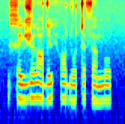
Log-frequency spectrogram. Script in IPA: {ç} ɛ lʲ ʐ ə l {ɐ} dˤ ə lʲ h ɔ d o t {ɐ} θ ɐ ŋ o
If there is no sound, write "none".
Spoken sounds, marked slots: x, ɐ, ə

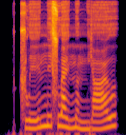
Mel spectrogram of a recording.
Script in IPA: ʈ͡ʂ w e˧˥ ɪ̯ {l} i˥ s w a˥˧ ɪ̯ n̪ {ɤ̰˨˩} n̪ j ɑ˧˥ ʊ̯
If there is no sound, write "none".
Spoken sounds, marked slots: n̪, ɤ˥˩

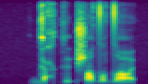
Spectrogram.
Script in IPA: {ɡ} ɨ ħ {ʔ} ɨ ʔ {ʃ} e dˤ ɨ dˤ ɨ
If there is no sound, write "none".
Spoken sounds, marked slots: ɡ, k, ʃ

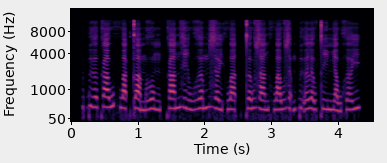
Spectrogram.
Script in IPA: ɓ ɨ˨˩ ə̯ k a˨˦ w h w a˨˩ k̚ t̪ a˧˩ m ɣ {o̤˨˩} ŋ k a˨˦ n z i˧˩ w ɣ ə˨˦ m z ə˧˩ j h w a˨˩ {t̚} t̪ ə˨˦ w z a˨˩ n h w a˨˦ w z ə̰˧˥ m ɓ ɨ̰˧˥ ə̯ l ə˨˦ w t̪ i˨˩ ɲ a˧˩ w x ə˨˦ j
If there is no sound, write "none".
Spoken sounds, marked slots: o˧˩, t̚

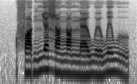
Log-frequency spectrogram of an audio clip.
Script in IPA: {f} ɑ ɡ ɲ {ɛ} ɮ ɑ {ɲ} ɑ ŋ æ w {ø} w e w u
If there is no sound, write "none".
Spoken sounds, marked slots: f, æ, ŋ, ø

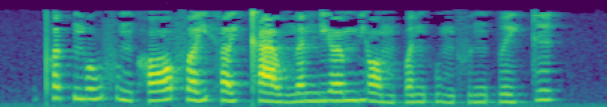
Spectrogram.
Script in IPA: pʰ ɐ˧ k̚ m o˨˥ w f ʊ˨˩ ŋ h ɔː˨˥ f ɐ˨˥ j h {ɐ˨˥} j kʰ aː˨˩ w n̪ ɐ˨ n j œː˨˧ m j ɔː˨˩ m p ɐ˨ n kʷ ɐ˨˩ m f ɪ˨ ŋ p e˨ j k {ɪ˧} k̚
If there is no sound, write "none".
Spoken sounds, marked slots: ɐ˨˥, ɪ˥

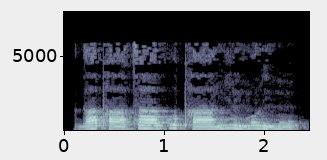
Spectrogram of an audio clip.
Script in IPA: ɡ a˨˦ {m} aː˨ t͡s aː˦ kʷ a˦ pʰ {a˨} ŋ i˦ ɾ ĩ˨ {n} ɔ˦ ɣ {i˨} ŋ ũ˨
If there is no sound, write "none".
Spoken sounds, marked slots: pʰ, aː˨, ŋ, ĩ˨

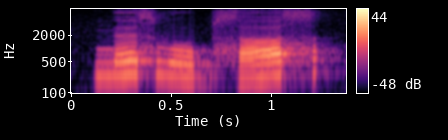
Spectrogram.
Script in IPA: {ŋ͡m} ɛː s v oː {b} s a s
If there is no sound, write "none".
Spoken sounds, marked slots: ŋ, b

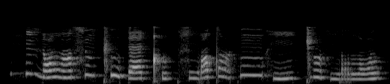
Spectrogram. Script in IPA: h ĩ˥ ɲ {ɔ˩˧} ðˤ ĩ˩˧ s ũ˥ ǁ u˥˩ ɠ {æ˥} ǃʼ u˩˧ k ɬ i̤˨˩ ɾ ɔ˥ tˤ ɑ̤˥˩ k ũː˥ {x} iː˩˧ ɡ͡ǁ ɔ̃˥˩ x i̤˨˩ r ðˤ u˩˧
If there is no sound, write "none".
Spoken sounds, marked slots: ɔ˩˧, æ˩˧, x

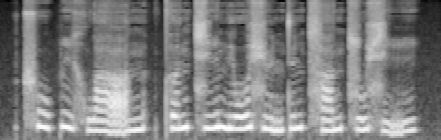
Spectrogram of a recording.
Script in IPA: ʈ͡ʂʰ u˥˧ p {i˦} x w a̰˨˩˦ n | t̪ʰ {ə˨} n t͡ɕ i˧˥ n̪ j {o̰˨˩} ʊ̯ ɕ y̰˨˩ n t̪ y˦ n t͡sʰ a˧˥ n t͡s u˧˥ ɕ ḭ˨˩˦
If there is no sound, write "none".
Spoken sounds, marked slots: i˥˩, ə˧˥, o˧˥

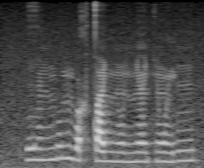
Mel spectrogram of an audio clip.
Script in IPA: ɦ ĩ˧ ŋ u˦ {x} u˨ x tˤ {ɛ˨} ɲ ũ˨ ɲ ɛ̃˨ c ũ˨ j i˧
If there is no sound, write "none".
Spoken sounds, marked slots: ŋ, ɛ˨

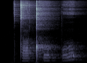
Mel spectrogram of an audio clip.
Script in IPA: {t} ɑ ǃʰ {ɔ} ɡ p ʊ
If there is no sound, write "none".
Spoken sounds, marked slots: t, ʊ

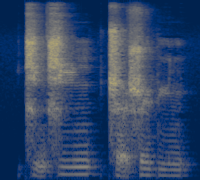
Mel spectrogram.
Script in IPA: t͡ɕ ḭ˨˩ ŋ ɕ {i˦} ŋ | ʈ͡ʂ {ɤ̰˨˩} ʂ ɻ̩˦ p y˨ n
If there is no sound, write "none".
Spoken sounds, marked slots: i˦, ɤ̰˨˩

